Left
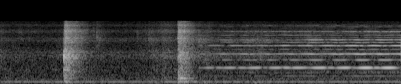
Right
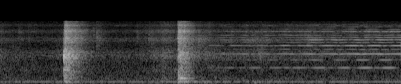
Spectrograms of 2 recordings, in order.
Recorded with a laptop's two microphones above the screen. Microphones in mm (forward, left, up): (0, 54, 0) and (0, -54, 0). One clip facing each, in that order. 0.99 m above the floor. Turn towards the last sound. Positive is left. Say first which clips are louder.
# left 9 dB
turn(degrees=60)  # may be behind; listen again after turning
